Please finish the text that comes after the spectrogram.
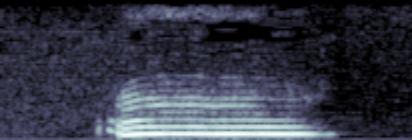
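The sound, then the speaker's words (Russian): A single steady, buzzy electronic tone from a phone as speakerphone is switched on sounds for about a second, fairly loud, then cuts off, with a quiet background around it. “Сейчас, подождите, сейчас громкую связь сюда включу.”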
